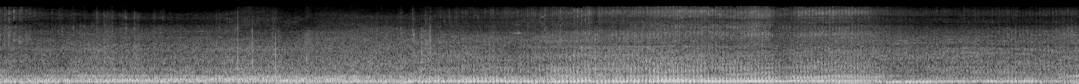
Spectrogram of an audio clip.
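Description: Several quarter midget race cars with Briggs & Stratton Animal single-cylinder engines running at racing speed, their engine notes shifting in pitch as the cars go around the track. The sound is a little louder about six to eight seconds in.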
